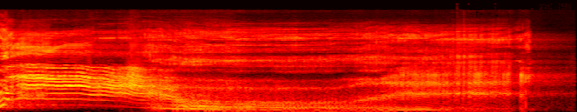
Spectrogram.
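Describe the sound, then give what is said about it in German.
A man lets out a long, loud anguished roar, his voice sliding down into a deep guttural bellow and then swelling again, sustained for several seconds without words. “Und dann beginnt er zu brüllen.”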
